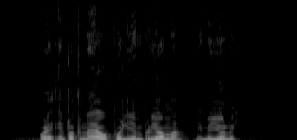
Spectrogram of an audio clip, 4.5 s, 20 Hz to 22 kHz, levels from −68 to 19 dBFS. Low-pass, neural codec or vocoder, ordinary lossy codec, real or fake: none; none; none; real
